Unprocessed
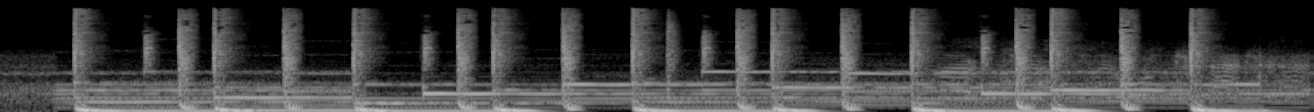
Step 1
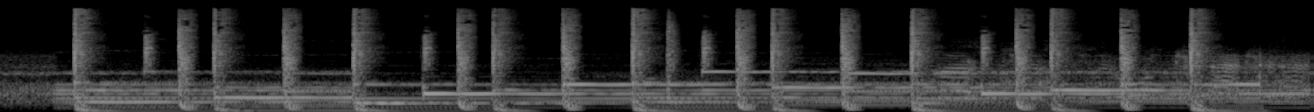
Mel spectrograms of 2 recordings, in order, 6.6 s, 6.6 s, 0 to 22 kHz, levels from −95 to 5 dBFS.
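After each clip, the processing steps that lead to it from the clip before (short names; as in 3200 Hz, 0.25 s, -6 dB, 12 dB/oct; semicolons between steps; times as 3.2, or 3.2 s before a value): HPF 290 Hz 12 dB/oct; vocal rider within 3 dB 0.5 s; gain -7 dB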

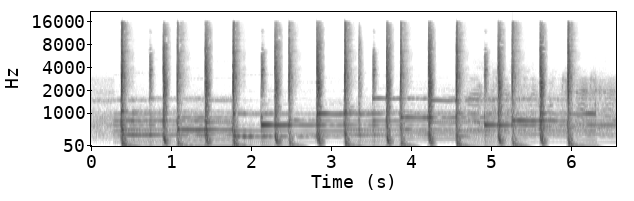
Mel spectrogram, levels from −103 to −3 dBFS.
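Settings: upward expander 2.5:1, over -44 dBFS; gain +9 dB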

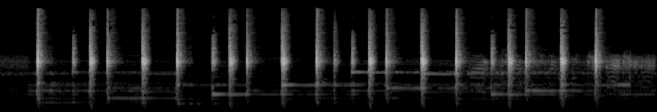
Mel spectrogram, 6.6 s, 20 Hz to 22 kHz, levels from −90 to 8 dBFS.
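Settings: resonant high-pass 2300 Hz, resonance Q 9.1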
